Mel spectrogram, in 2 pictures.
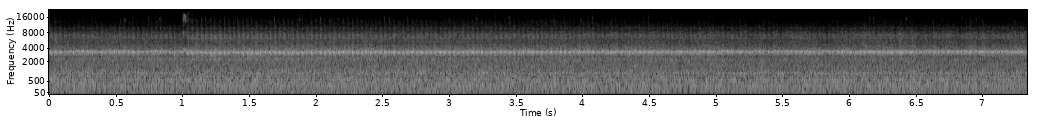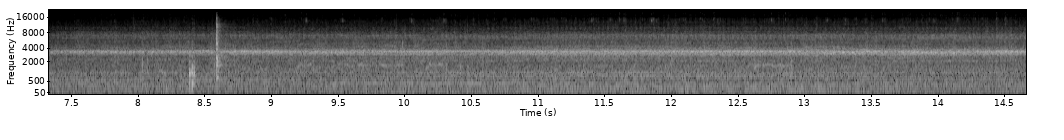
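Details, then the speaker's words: Vornado fan running a couple of minutes: high thin steady squeal over fan hum, growing louder as it slows and sputters; owner suspects dust in the motor, fixed by cleaning. "This one runs, but after a couple minutes it'll start making a squealing noise, and seems like something's rubbing inside in the internal parts of the motor."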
